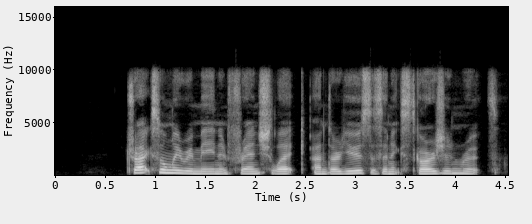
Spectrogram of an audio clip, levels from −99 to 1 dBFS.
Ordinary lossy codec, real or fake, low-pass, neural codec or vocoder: Opus, 64 kbps; real; 9.9 kHz; none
